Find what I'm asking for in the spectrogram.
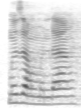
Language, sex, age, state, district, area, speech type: Bodo, female, 30-45, Assam, Kokrajhar, rural, spontaneous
